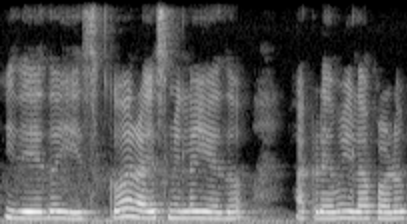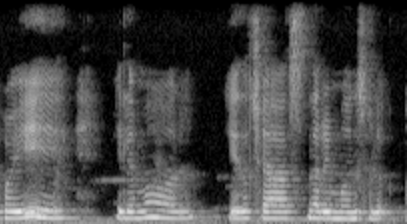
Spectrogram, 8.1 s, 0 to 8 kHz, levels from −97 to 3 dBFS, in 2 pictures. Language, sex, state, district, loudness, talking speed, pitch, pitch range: Telugu, female, Andhra Pradesh, Srikakulam, -16 LUFS, 120 wpm, 235 Hz, 230-245 Hz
